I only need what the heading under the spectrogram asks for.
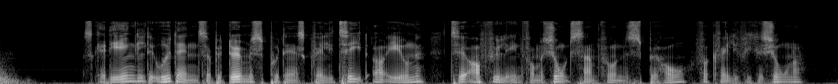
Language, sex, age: Danish, male, 41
